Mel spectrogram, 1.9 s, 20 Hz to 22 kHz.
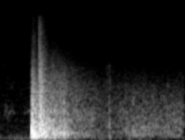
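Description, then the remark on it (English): A large explosion at North Korea's nuclear test site, set off with strung-up explosives to destroy the testing grounds, goes off with a sudden, loud boom, then rumbles away in a long fading roar, with a faint second thud following about a second later. “With a series of large explosions, blast! North Korea claims it destroyed its once-treasured testing grounds, used since 2006 to build increasingly powerful nuclear weapons.”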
